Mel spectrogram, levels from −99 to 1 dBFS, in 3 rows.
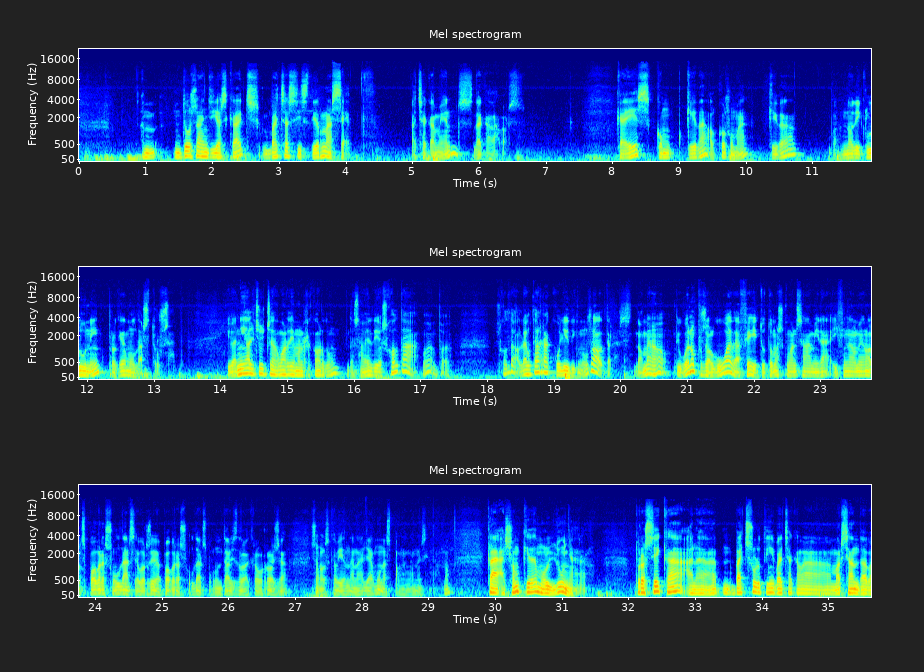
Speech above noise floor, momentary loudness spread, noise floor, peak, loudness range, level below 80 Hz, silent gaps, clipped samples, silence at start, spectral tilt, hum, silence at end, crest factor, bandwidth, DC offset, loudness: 28 dB; 19 LU; -64 dBFS; -12 dBFS; 10 LU; -56 dBFS; none; under 0.1%; 0.05 s; -6.5 dB/octave; none; 0 s; 24 dB; 14 kHz; under 0.1%; -37 LUFS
